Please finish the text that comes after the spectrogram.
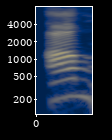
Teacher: এই নুন সাকিনের পরে যদি বা আসে তাহলে নুনটাকে মিম দ্বারা পরিবর্তন করতে হবে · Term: ইকলাব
